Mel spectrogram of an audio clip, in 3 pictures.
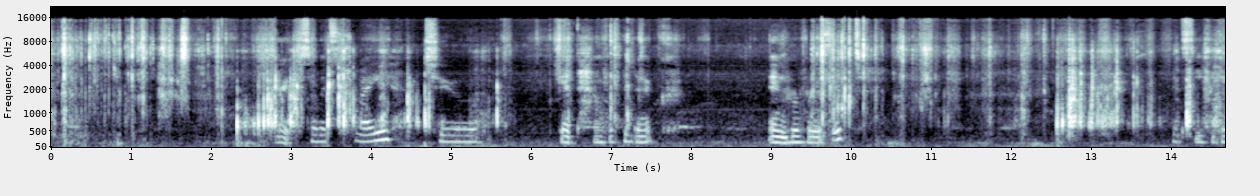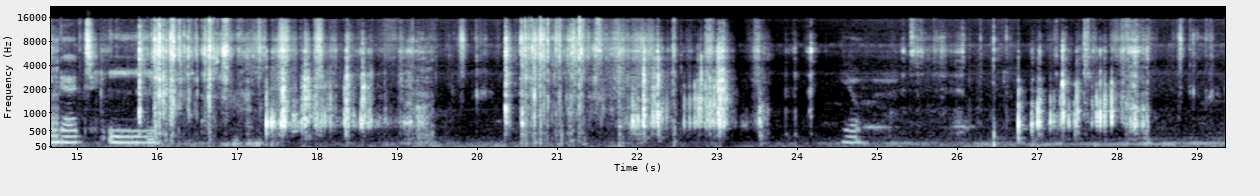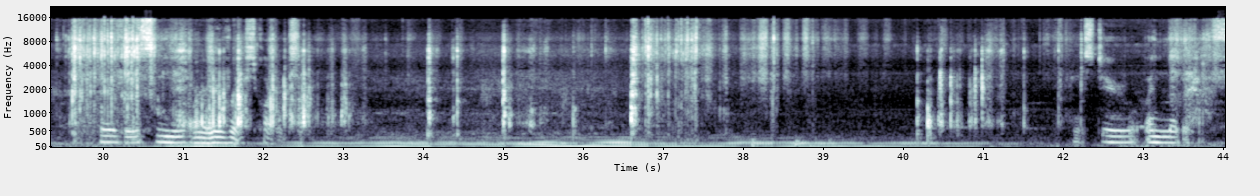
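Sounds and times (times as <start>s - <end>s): cards being shuffled: 0.0s - 7.5s, 9.2s - 24.2s, 25.4s - 42.2s.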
